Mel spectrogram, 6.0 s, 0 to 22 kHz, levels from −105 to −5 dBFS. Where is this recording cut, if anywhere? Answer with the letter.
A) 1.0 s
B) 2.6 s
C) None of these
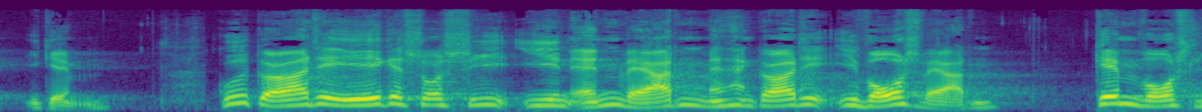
A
